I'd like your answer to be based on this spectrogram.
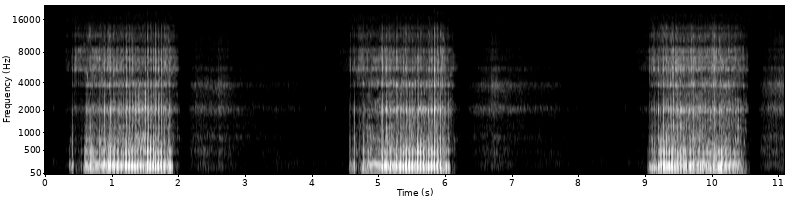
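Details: Loud harsh rattling snores on each in-breath about every 4.5 seconds with softer out-breaths, about 13 breaths a minute; rhythmic snoring.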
